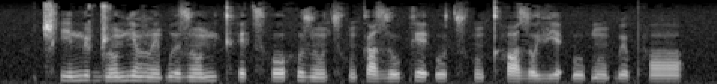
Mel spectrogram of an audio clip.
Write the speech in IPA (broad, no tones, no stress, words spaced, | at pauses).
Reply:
ʈ͡ʂʰimʲu ɖ͡ʐõbʲɑ̃vẽɓɯ zõmʲɯkʰe t͡sʰohu zũt͡sʰũkɑ zuke ʔut͡sʰũ kʰɑzovʲæ ʔuɓũɓø pʰɑ̃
